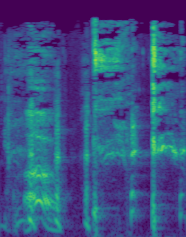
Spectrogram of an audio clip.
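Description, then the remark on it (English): A loud fit of harsh coughing: one long rasping cough followed by several sharp, broken coughs in quick succession, with no talking. “Just having a coughing fit.”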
